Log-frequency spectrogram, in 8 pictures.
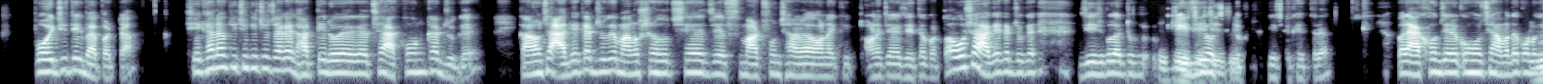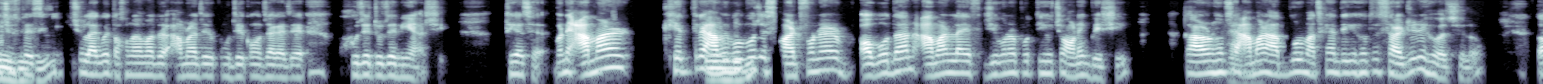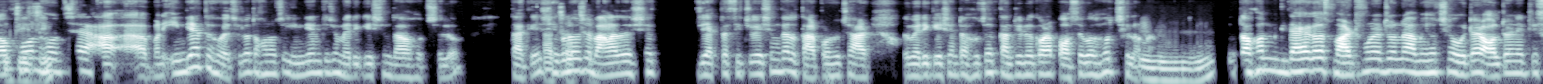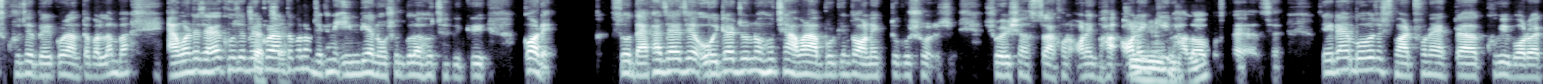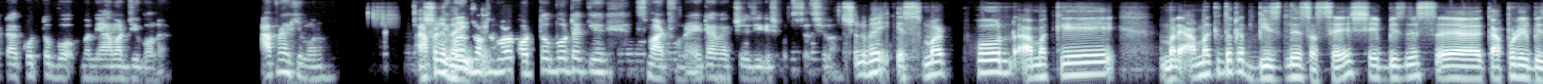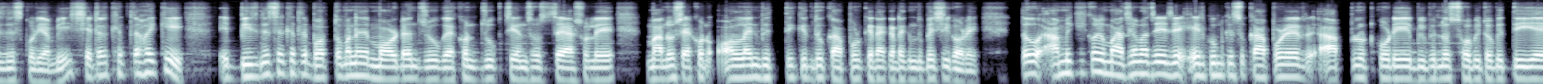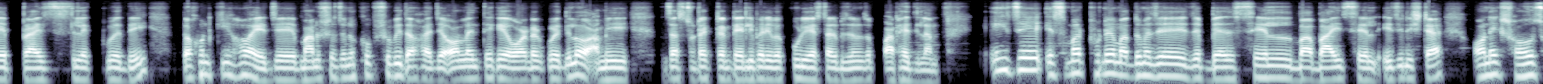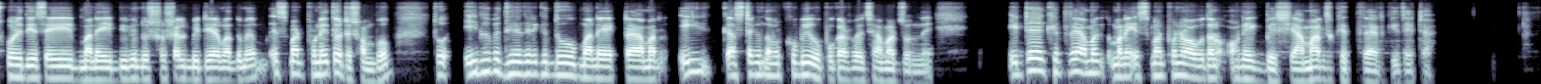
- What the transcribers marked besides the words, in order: lip smack; other background noise; in English: "অল্টারনেটিভস"; unintelligible speech; "আচ্ছা, আচ্ছা" said as "চ্ছা, চ্ছা"; background speech; unintelligible speech
- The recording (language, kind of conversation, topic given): Bengali, unstructured, স্মার্টফোন আপনার দৈনন্দিন জীবনে কীভাবে সাহায্য করে?
- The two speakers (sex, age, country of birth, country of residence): male, 25-29, Bangladesh, Bangladesh; male, 55-59, Bangladesh, Bangladesh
